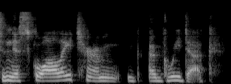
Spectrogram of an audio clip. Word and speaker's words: geoduck: It's a Nisqually term, a guiduc. Even though it's spelled Geoduck, it's pronounced like Gweeduc, guiduc.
